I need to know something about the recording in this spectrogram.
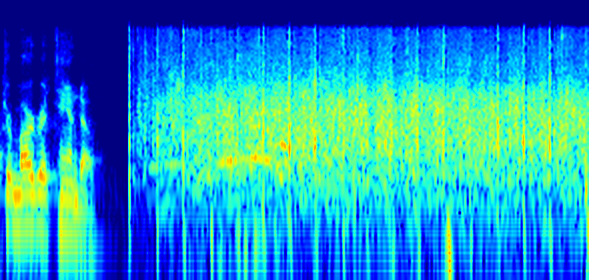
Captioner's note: students applauding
